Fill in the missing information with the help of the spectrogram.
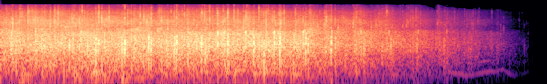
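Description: Audience applauding, a steady dense clapping that fades away over the last couple of seconds into silence.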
